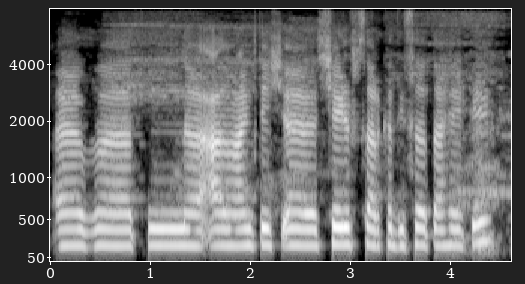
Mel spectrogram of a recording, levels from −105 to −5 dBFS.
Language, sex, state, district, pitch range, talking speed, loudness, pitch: Marathi, female, Maharashtra, Nagpur, 190-200 Hz, 115 wpm, -17 LUFS, 195 Hz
